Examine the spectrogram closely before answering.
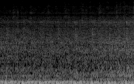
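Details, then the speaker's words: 2004 Toyota Tacoma 4-cylinder, 141,000 miles, idle after swapping injectors: uneven low thump stumbling out of rhythm. The misfire moved from cylinder 1 to another cylinder with the injector, which quits when heat-soaked; no good field test exists, so swapping confirmed it. "When that injector gets heat soaked, it stops working. You can't really do a good field test on them, but a little bit of Swaptronics, we got it."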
